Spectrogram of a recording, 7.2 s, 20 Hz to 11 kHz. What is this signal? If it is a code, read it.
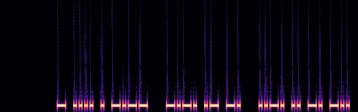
Morse code, heard as a keyed tone, about 22 wpm, 700 Hz. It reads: THEY CAN FIND
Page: morse-code-ninja-practice-22wpm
